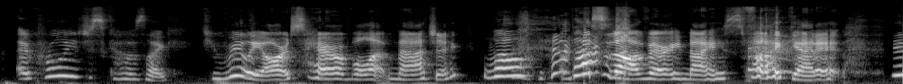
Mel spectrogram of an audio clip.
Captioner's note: laughs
